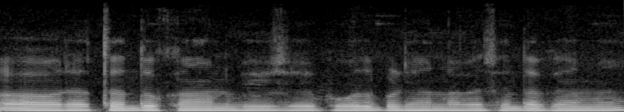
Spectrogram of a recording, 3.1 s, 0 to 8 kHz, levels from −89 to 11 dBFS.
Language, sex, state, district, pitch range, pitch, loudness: Maithili, male, Bihar, Begusarai, 140-145 Hz, 140 Hz, -16 LUFS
